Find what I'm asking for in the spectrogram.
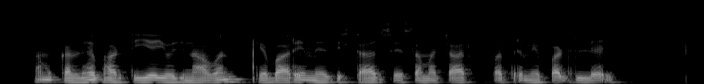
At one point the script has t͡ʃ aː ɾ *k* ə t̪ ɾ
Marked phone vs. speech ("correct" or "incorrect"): incorrect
